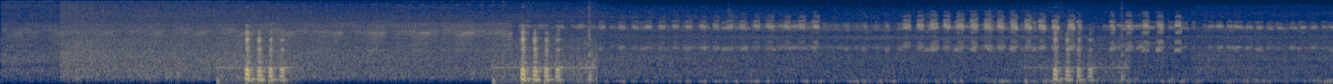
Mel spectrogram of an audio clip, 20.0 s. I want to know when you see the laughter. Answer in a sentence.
The laughter can be heard from 3.2 to 4.3 s, from 7.3 to 8.9 s and from 15.3 to 16.9 s.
